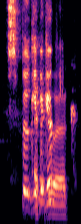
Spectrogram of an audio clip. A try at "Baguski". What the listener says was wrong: it's actually pronounced Baguski. You have to imagine the C as an S.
